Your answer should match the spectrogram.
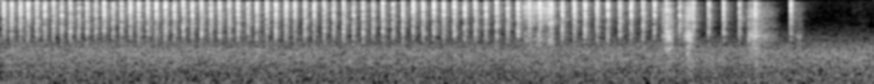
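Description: Bicycle freewheel ratchet ticking rapidly as the wheel spins freely. The clicks slow into a few separate ticks near the end, over a low rumble.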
